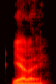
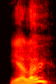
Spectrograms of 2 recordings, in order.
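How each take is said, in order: First: Said in the usual way. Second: High, rising disbelief; can't believe it's only yellow; surprised question. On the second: Real, not acted. Streamer reacting to the referee's card, with surprised disbelief.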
